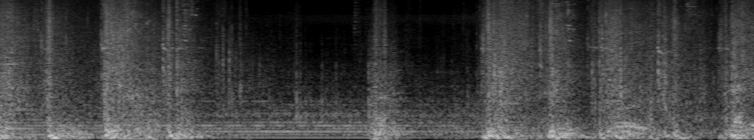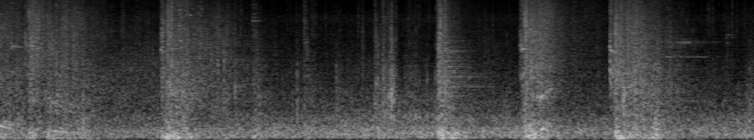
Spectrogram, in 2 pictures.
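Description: Magic spells burst and zap in sharp, repeated blasts.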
